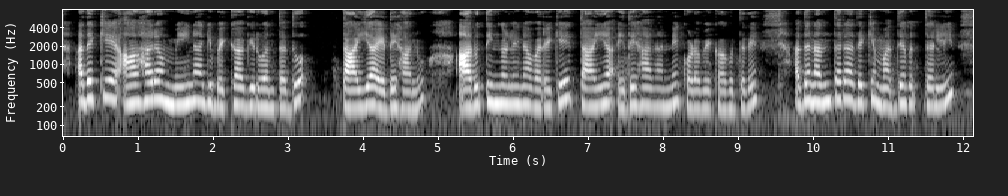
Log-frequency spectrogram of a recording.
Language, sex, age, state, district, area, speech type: Kannada, female, 18-30, Karnataka, Shimoga, rural, spontaneous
